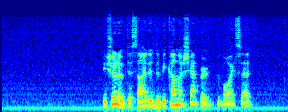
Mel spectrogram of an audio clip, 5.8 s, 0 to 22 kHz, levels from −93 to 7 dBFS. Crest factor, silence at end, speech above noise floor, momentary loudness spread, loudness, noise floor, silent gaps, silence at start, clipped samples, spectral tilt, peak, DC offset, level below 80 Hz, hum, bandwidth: 18 dB; 0.75 s; 28 dB; 11 LU; -28 LUFS; -55 dBFS; none; 2.05 s; under 0.1%; -6.5 dB/octave; -10 dBFS; under 0.1%; -60 dBFS; none; 13.5 kHz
